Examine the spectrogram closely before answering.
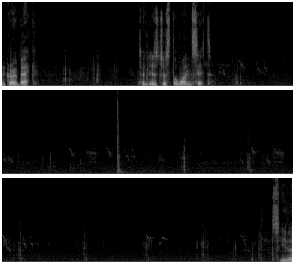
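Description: A lioness chews and tears at meat close by.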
